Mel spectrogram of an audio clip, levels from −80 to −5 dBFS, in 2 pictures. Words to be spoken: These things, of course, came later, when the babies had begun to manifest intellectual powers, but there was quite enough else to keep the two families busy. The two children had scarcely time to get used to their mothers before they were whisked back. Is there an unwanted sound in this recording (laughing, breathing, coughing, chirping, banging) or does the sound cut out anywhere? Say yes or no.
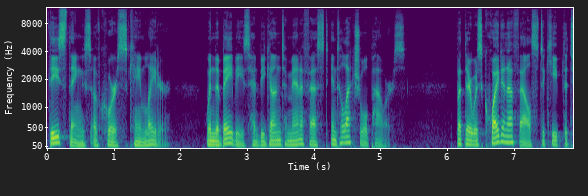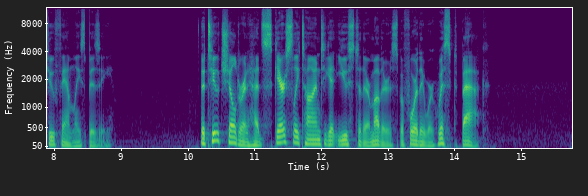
no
